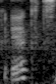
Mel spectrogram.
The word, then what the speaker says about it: ACT: Я буду называть по привычке его акт, Acceptance and Commitment Therapy, аббревиатура по-английски читается как ACT, но в русскоязычном сообществе чаще всего уже все по-свойски называют его актом.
